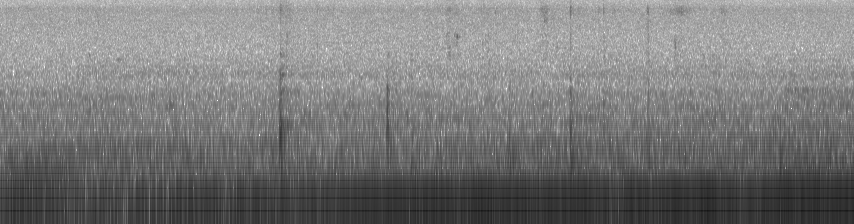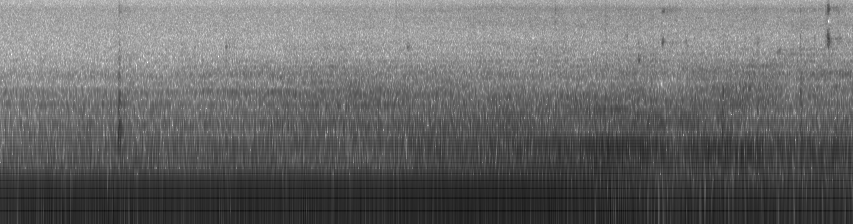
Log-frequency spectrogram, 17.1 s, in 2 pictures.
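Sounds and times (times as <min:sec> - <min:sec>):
car idling from inside cabin: 0:00.0 - 0:17.0
second engine hum: 0:00.0 - 0:17.0
tennis ball off racket: 0:02.7 - 0:03.0, 0:05.1 - 0:06.6, 0:09.6 - 0:10.0.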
